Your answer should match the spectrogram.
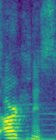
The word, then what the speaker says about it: Arcanist: No, Arcanist. Not Arceus.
